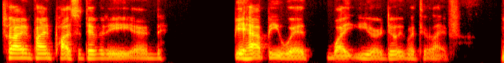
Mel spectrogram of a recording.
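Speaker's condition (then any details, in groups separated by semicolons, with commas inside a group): Multiple sclerosis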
